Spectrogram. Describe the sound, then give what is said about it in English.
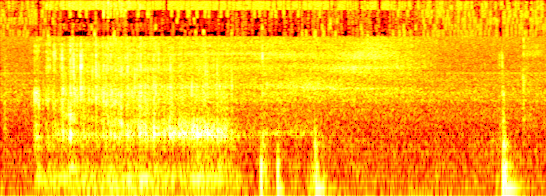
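Soda pours in a steady stream for a few seconds with a faint fizzing hiss, followed by a few soft thumps and a single louder knock near the end. Nobody speaks. “Pick up a little thing here, and I pour. Mostly I do this. Pour the soda.”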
